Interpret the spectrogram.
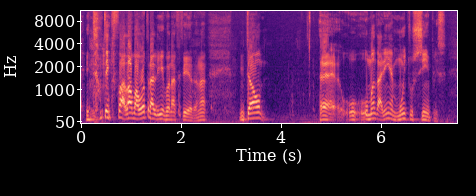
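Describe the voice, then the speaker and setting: A man speaks at a fairly slow pace with lively intonation and long, frequent pauses. His pitch is medium, and there is noticeable background noise. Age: old. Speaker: lawyer. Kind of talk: interview. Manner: halting.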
